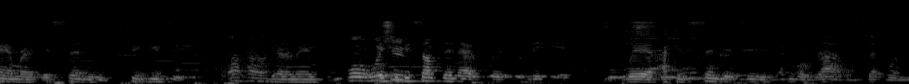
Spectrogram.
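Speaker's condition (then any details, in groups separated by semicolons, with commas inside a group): No condition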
